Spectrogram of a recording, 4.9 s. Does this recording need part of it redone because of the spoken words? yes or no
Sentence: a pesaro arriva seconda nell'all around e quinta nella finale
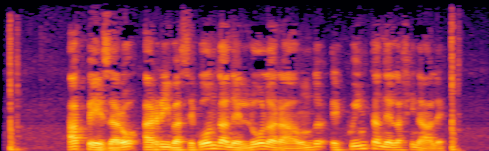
no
